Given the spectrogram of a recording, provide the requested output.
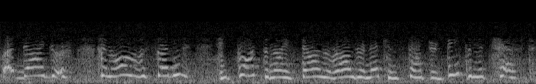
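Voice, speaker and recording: An actress playing an earnest, insistent young daughter haunted by a murder in a radio mystery drama. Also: female voice, very high-pitched, a little fast. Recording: noisy, dull old radio broadcast tape.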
